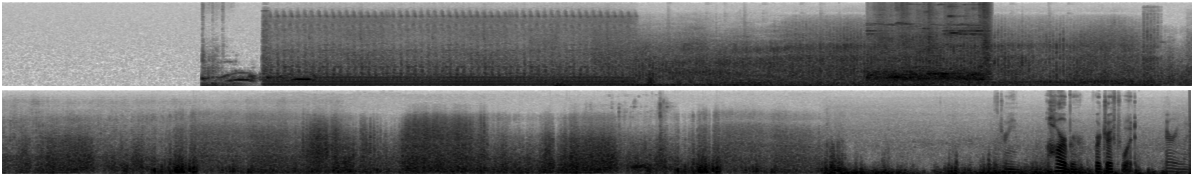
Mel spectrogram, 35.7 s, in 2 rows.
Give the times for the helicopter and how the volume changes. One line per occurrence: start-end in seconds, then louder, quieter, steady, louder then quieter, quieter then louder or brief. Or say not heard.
3.9-23.0 quieter.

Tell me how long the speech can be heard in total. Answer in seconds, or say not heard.
3 s.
